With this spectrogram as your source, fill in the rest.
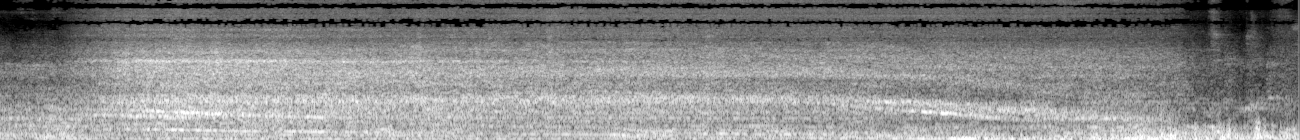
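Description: A subway train rumbles into the station and slows to a stop.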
